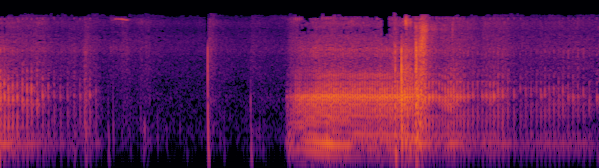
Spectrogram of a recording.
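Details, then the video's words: Sleeping dog giving a drawn-out rattling snore about three seconds long after a softer fluttering breath and a few sharp clicks. "My dog snoring"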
